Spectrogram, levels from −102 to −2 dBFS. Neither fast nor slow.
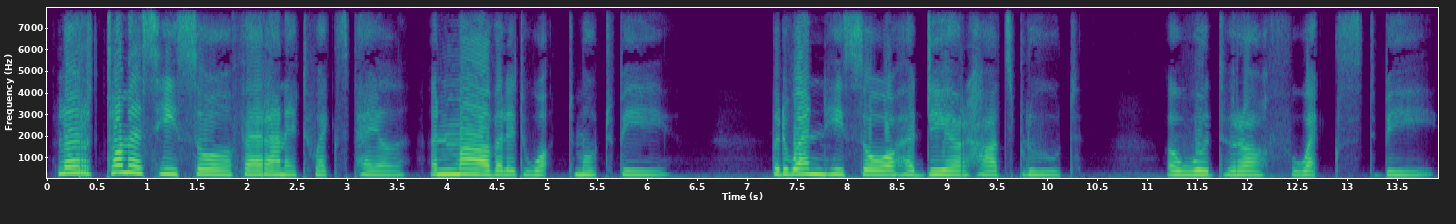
No: slow, 110 wpm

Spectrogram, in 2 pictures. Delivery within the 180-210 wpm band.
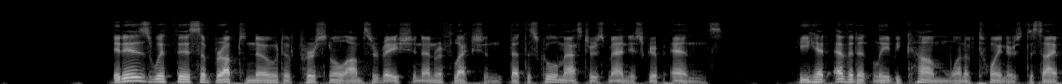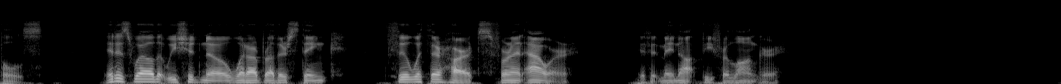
No: average, 140 wpm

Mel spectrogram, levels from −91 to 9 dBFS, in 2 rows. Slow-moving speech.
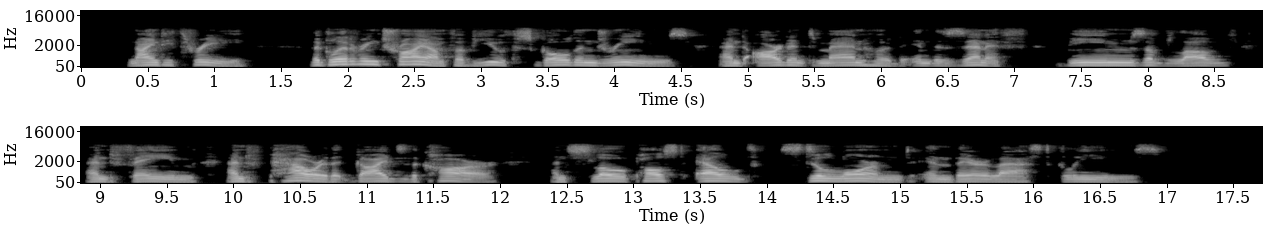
Yes: slow, 120 wpm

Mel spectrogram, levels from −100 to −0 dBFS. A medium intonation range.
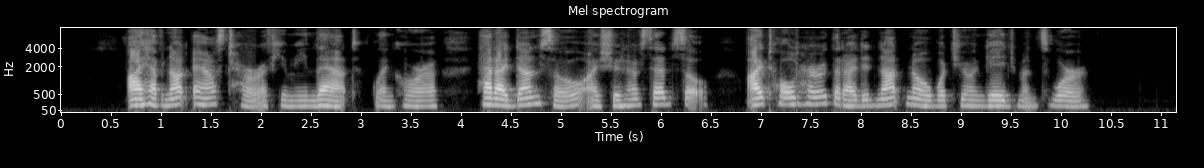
Yes: average, 3.5 semitones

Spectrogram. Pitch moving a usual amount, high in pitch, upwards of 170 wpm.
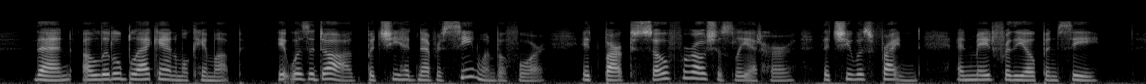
Yes: average, 3.5 semitones; high, 215 Hz; average, 180 wpm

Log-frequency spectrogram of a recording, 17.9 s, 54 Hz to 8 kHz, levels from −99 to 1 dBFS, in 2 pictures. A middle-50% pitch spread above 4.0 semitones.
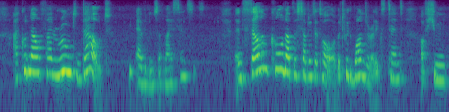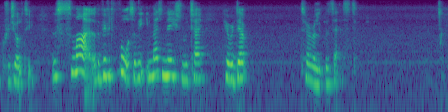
Yes: average, 4.4 semitones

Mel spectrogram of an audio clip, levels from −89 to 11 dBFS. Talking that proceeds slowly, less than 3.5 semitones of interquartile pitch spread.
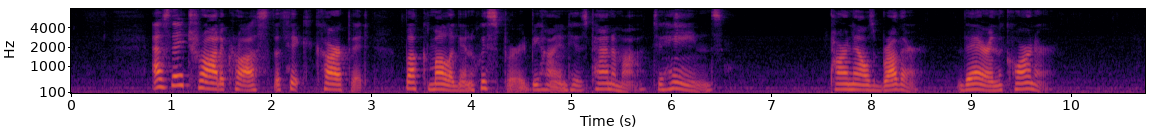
Yes: slow, 115 wpm; average, 2.9 semitones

